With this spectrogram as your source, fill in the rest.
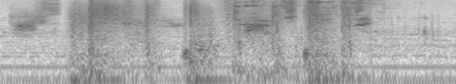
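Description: Magic blasts and blows whoosh and crack in a fast fight.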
